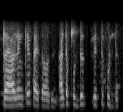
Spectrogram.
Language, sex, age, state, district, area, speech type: Telugu, female, 60+, Andhra Pradesh, Vizianagaram, rural, conversation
